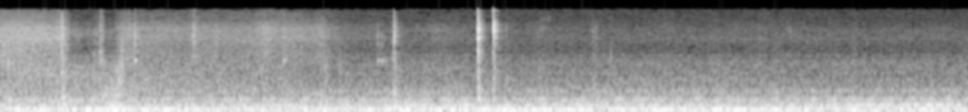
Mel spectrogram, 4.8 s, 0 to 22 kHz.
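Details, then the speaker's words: Former government 2007 Chevrolet Uplander wheelchair van with 208k miles, parked and idling during a power window test: a steady low whir of the window motor, smooth and even with no binding or grinding. Normal window operation. "Before we get it out on the highway, I always like to show that we've tested the power mirrors, power windows."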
